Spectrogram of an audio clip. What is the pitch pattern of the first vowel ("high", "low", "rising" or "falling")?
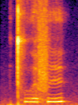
low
